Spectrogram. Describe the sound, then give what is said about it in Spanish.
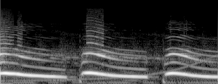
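A dog howls three times in a row, each long wavering cry sliding downward in pitch with brief pauses between them, loud with no one talking. “Sí, ya salió un perro y se quería, quería mordida.”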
